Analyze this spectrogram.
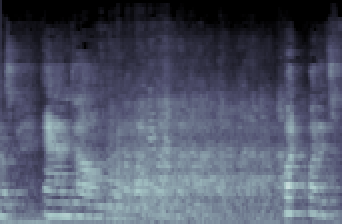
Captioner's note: laughter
